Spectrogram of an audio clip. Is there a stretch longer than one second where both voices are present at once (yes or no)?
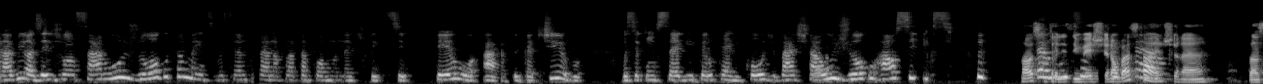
yes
